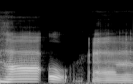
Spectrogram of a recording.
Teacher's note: dia dilafalkan dari pangkal tenggorokan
